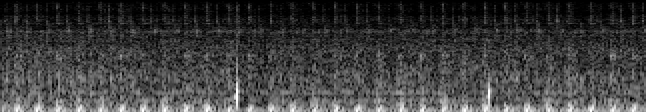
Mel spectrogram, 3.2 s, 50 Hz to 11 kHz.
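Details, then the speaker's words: Yamaha Mio M3 125 scooter with MIL code 46 on the speedometer (charging/battery supply fault, battery went flat; regulator/kiprok checked); engine itself has no problem: quick, even idle pulse with steady rhythm, no knocks or misses. "untuk mesin ga ada masalah ini motor smap akhirnya itu tekor saja tuh"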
